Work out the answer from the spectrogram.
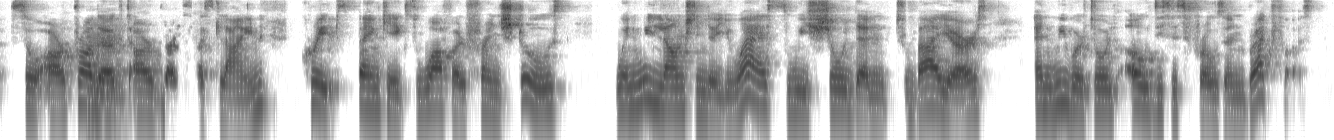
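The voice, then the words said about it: Belgian-accented English. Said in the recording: “you hear it from my accent. I'm from Belgium.”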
